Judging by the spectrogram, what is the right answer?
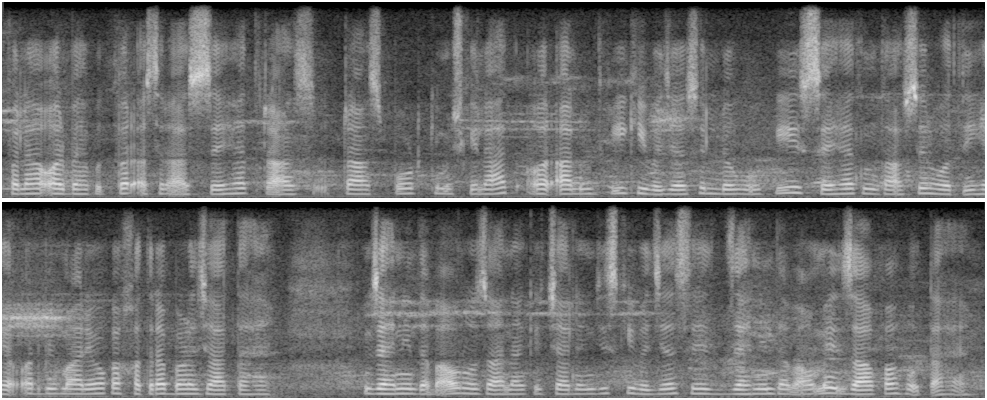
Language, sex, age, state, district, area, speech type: Urdu, female, 30-45, Delhi, East Delhi, urban, spontaneous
